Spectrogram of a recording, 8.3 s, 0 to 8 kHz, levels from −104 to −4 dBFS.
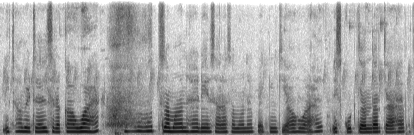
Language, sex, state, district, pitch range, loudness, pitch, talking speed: Hindi, female, Bihar, Jamui, 215-235 Hz, -18 LUFS, 225 Hz, 180 wpm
